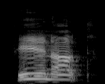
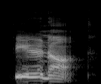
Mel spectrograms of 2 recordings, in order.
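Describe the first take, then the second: First: High, louder little voice from the dark; small voice. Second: Very high, louder tiny voice; a little creature calling again in the dark; small voice. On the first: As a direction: call out as a tiny creature in the dark. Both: A narrator's reading. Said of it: "came a small voice in the dark".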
